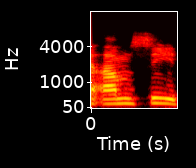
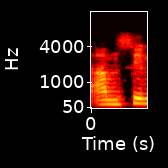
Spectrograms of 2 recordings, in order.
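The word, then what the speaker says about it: أمس: mabni ya isi mabni dia tetap dibacanya tulisannya amsi tidak boleh amsin amsun amsan enggak bisa ya masuknya ke mana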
